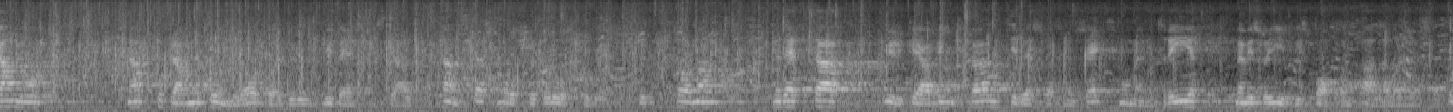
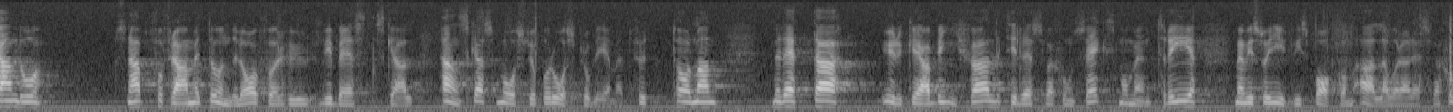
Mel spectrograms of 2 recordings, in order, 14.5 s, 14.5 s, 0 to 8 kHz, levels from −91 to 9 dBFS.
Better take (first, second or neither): second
